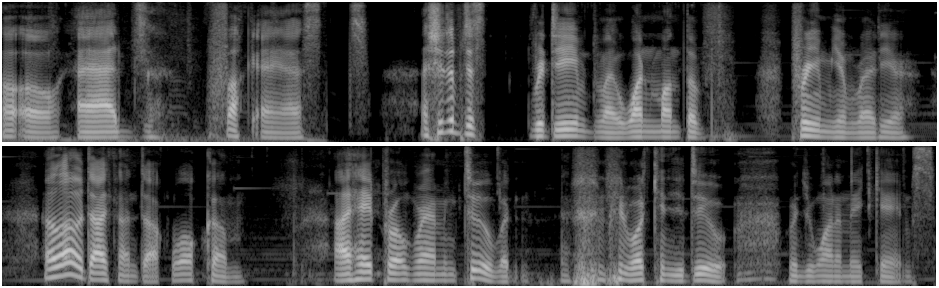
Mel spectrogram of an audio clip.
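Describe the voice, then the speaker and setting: A man with a medium-pitched voice speaks over background music, his ordinary pitch variation broken by long, frequent pauses, in a dry, close recording with no echo. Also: fairly slow pace. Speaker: game developer streamer. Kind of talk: casual live stream chat. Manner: toned down, not loud.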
